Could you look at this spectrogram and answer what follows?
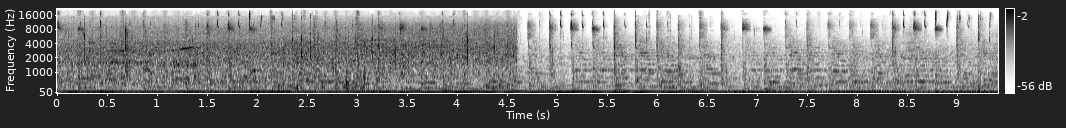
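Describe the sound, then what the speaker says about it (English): Steady, dense rain falls in Tanzania, a loud continuous hiss of drops striking surfaces with no break throughout. "This is the weather condition of Tanzania as you see. Rainy."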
